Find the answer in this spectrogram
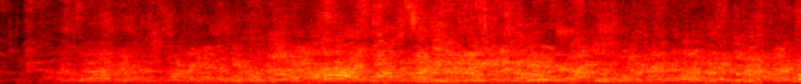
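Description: Crowd chatter: many people talking at once in small groups, a dense, steady murmur of overlapping voices that swells up over the first second.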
